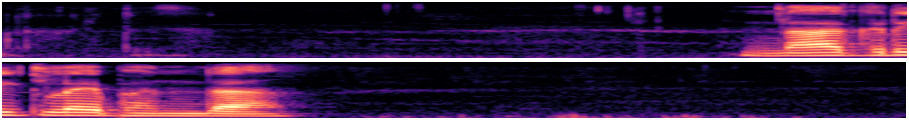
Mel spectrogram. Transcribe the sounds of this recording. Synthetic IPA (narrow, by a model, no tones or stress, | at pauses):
naɡʌɾiklajbʱʌnd̪a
